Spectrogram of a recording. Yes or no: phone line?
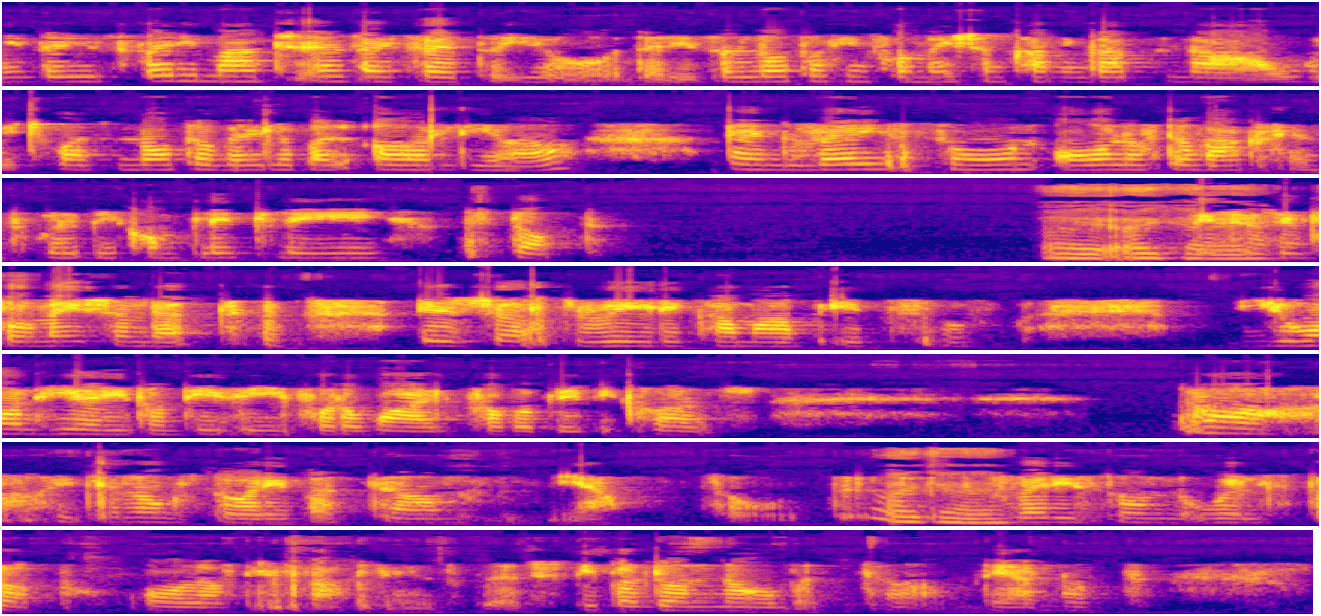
yes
